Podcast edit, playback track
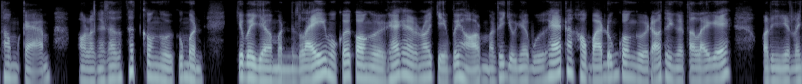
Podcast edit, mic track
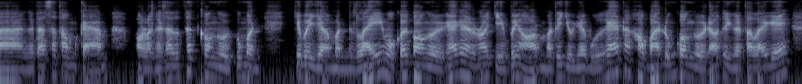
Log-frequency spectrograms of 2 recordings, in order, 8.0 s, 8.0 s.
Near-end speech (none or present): none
